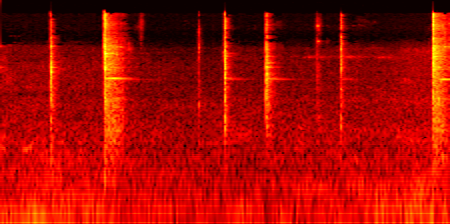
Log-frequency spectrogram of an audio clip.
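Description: A hammer pounds on parts while a Whirlpool automatic washing machine gearbox is being repaired. About eight sharp, close metallic strikes land at uneven intervals over a low background rumble.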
